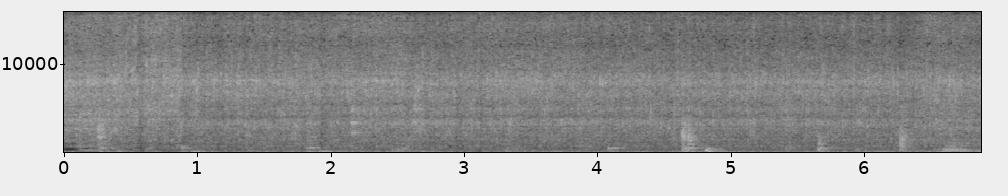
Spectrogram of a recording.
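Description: A korth mixture stirs and fries in hot oil, a steady sizzle under scattered scraping knocks of the spoon against the pan.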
